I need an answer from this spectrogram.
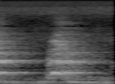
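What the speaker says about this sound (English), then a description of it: "My dogs are going crazy." Pet dogs bark at home, a short burst of barking from a little distance under a steady tonal hum.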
